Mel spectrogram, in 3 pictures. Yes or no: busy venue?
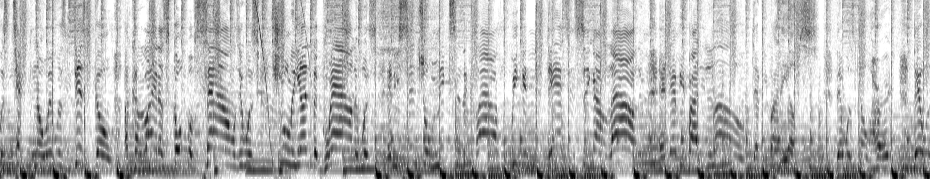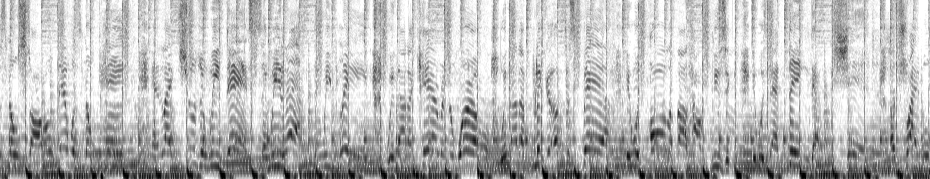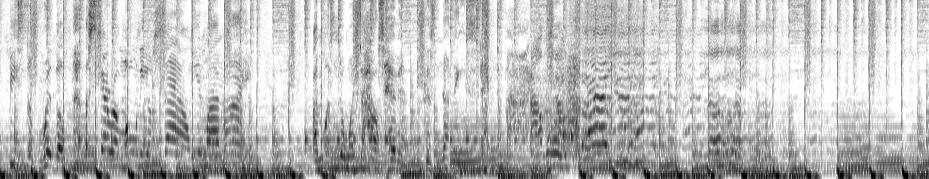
yes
